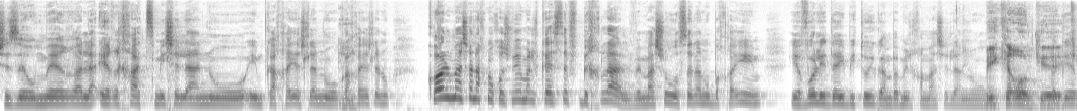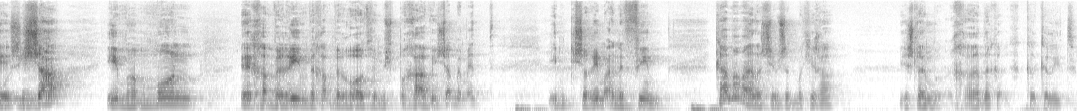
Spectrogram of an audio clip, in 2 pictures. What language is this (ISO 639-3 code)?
heb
